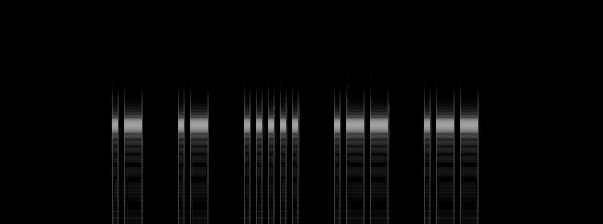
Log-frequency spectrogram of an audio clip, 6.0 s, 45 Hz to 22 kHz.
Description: Morse code, heard as a keyed tone, about 20 wpm, spaced as for 15 wpm, 700 Hz. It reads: AA5WW
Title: 128 Lesson 21g - Number 6 - Call Signs 20wpm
